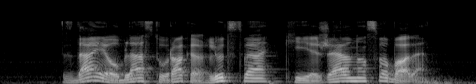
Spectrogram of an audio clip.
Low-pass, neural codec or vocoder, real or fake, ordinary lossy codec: none; none; real; none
